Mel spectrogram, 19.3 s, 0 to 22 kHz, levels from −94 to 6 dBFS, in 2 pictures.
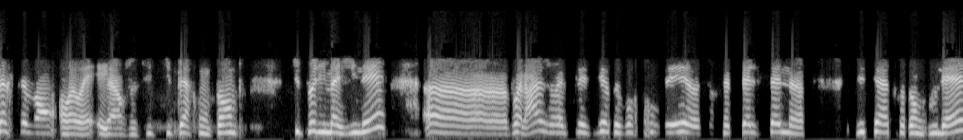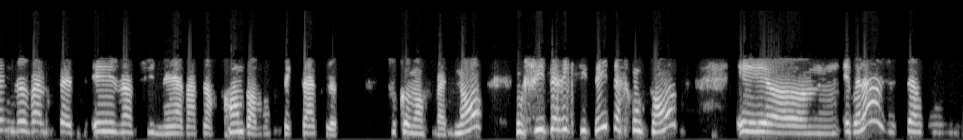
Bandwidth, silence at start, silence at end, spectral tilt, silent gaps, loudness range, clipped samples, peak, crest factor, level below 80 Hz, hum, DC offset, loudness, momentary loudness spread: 4.9 kHz; 0 s; 0.2 s; -7 dB/octave; none; 3 LU; under 0.1%; 0 dBFS; 16 dB; -60 dBFS; none; under 0.1%; -14 LUFS; 10 LU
